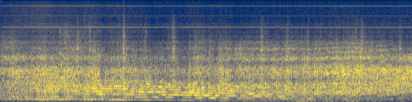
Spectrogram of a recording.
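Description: airplane flying

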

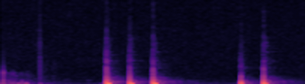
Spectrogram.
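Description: knocking on a door

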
